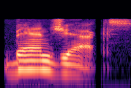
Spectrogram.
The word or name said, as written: banjax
